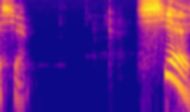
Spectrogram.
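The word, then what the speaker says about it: 谢谢: O X é pronunciado com a ponta da língua.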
